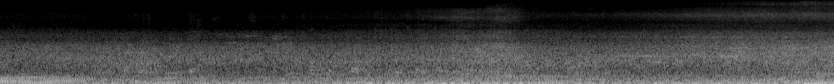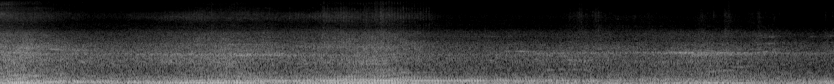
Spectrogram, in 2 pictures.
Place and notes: Sec., Zhonghua Rd., Taitung City - Fried chicken shop
Fried chicken shop on the roadside, Traffic Sound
